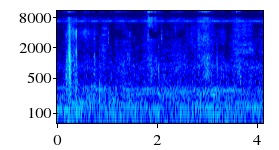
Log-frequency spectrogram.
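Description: Footsteps of a person walking across grass and onto loose gravel, soft and irregular, over a low steady rumble.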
